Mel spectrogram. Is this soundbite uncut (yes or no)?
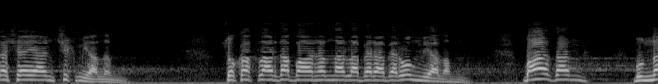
yes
